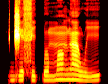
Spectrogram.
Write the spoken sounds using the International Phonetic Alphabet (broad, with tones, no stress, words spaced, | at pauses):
d͡ʒe˧si˨k͡po˧ mɔ̃˦ɡã˦˨wi˨˦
